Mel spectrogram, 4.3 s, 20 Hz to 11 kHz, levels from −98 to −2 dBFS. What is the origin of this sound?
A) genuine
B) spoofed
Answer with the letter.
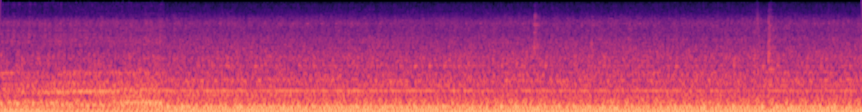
A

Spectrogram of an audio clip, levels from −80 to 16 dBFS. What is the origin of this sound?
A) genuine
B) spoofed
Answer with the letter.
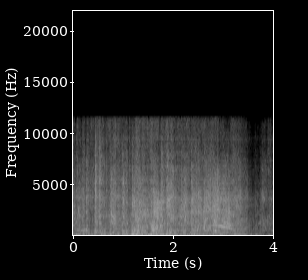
B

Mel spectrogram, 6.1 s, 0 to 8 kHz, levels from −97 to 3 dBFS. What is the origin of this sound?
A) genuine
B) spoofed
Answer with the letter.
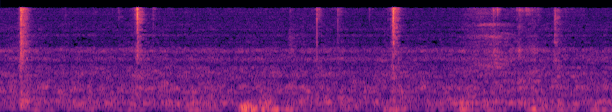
B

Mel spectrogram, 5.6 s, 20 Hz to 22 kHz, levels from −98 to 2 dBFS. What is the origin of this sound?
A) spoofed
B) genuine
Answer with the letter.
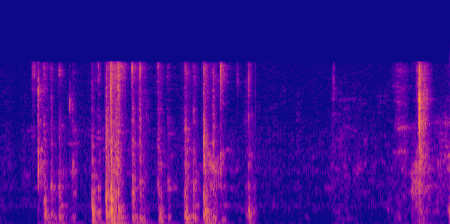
B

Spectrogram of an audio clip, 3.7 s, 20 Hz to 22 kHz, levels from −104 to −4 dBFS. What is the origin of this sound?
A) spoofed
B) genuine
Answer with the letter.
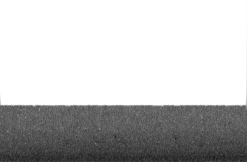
B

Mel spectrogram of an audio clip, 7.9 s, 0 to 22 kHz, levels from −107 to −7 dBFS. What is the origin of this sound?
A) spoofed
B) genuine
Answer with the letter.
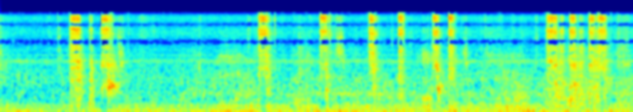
B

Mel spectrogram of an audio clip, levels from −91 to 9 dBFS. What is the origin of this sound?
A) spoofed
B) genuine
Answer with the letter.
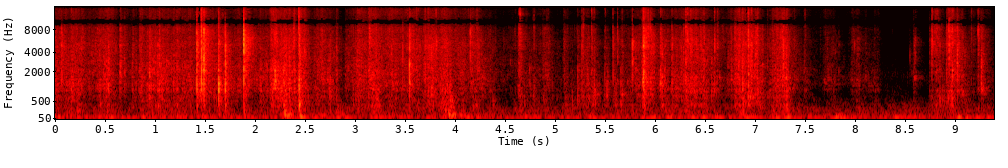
B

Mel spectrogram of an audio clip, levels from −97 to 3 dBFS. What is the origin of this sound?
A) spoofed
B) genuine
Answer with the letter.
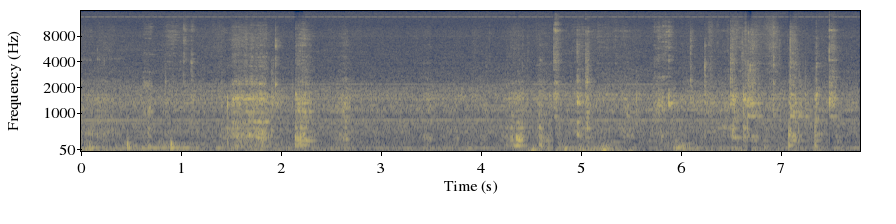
B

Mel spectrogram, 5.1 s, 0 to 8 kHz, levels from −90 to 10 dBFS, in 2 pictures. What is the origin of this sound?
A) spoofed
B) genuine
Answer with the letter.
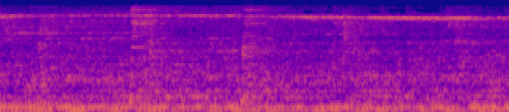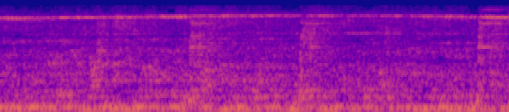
B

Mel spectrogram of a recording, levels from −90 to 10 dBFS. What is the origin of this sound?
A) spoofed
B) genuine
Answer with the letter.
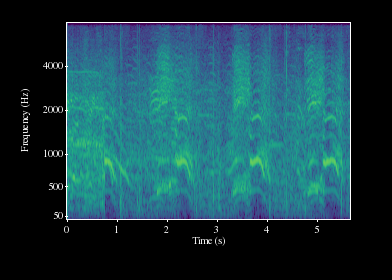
B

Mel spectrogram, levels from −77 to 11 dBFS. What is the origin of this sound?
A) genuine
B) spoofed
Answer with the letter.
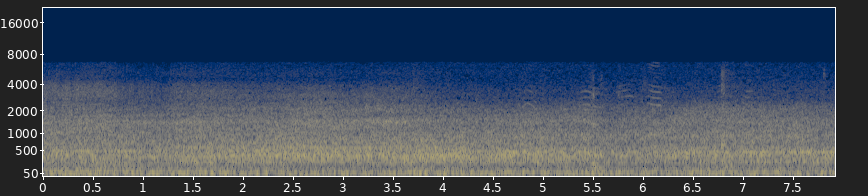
A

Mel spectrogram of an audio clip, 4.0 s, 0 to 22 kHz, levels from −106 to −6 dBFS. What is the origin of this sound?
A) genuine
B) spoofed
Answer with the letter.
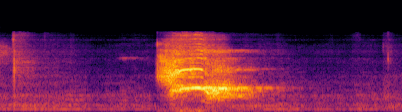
B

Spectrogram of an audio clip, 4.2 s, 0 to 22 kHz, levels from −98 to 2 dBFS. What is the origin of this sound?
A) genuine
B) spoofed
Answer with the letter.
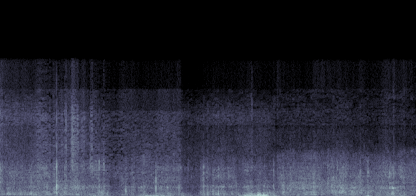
B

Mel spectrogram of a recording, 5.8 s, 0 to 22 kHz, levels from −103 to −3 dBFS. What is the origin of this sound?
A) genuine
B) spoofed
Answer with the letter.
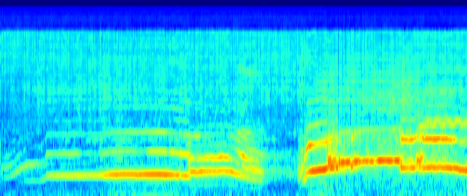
B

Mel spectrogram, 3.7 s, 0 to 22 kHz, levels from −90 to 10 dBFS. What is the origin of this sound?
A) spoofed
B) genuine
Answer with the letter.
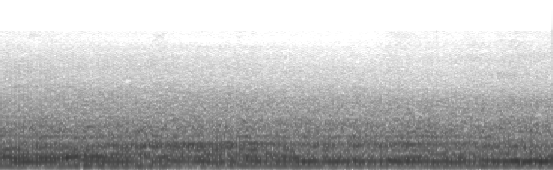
A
